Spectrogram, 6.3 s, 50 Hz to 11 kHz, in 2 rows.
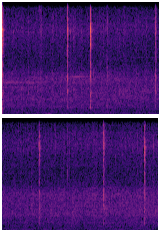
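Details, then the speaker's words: Denon AVR-2113 receiver that won't power on and has no sound: sharp, irregular clicks about once a second over a quiet hum. The protection relay is chattering as the 5.2 V supply drops; leaking capacitors were found and the regulators are suspected. "यह piece on नहीं हो रहा है। Relay की tuktuk की आवाज इसमें आती है। जैसा कि आप सुन सकते हैं।"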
